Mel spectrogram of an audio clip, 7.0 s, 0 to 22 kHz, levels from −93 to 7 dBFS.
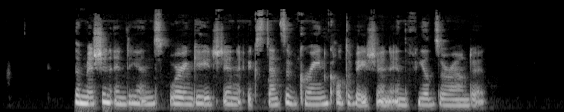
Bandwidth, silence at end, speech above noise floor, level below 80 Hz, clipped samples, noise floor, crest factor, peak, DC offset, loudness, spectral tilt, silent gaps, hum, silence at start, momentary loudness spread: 16.5 kHz; 1 s; 63 dB; -70 dBFS; under 0.1%; -86 dBFS; 22 dB; -4 dBFS; under 0.1%; -23 LUFS; -3.5 dB/octave; none; none; 0.95 s; 11 LU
